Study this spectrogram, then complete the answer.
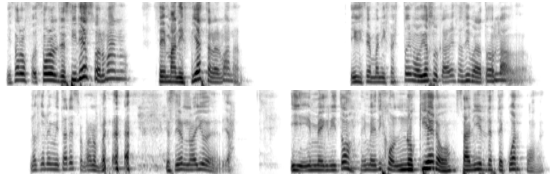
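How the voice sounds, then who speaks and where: A man's voice: high-pitched, a little fast, pauses often, a little mellow. A man with a Peruvian Spanish accent, a pastor preaching a fervent sermon and calling the congregation "hermano" again and again. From Peru.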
